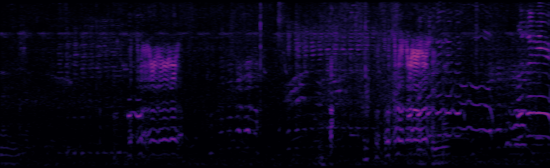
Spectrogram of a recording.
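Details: Goat at a cow farm around the time of giving birth to a kid; a few wavering, quavering bleats come through at intervals over low farm background, with Thai speech nearby.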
